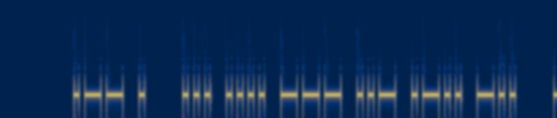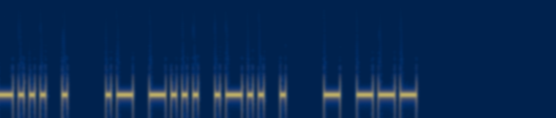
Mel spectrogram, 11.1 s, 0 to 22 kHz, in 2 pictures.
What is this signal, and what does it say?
Morse code, heard as a keyed tone, about 22 wpm, 700 Hz. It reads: WE SHOULD BE ABLE TO
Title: Sets of 5 Words Encore2 22wpm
